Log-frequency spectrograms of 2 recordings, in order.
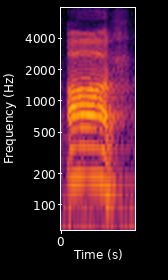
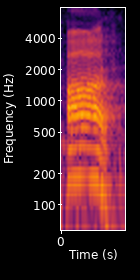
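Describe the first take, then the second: The two takes are said the same way.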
